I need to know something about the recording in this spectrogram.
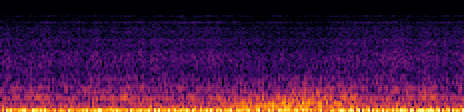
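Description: Cinematic logo-intro sound: a deep, loud rumbling drone under sustained tones.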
